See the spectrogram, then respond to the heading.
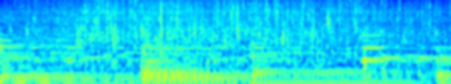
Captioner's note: water fountains splashing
